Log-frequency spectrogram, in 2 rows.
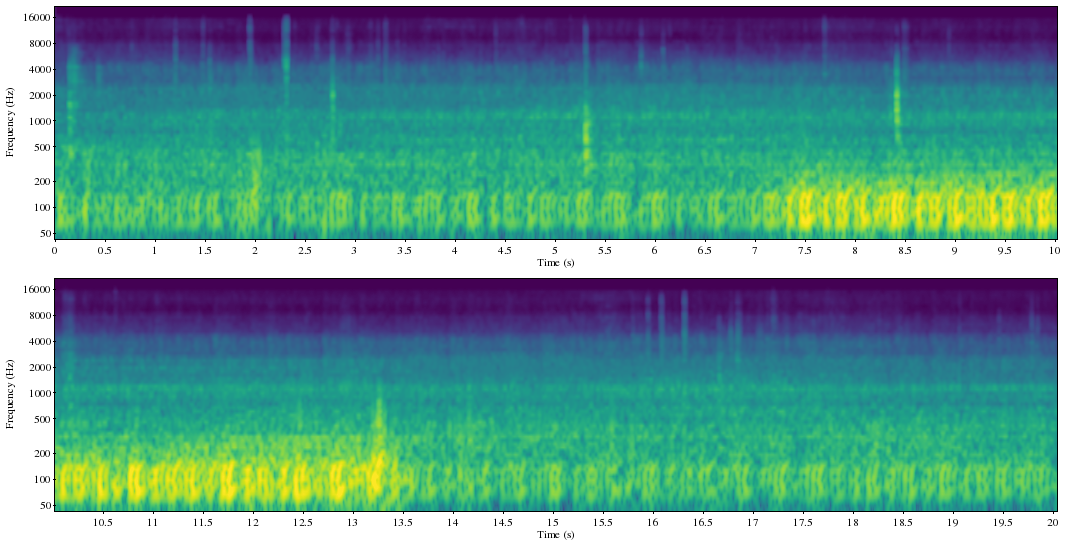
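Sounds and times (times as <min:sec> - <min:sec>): boat diesel engine rumbling: 0:00.0 - 0:20.0.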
